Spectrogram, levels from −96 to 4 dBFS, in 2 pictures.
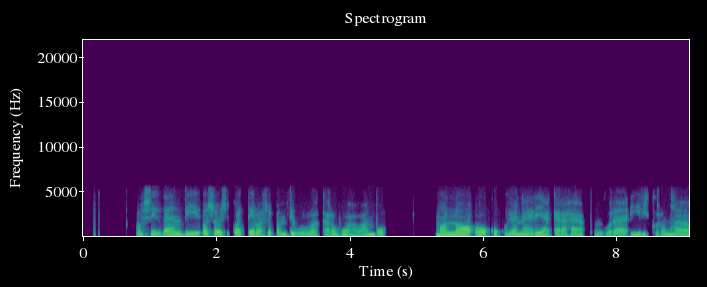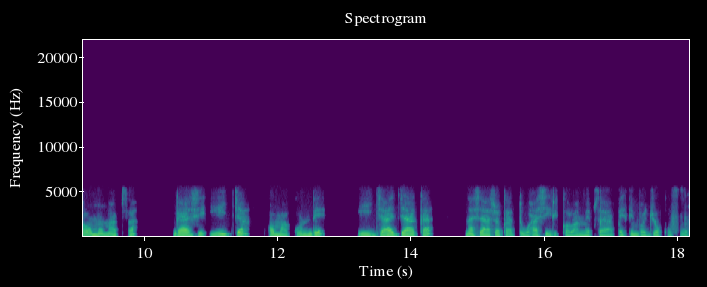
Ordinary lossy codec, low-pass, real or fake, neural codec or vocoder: Opus, 24 kbps; 5.4 kHz; real; none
